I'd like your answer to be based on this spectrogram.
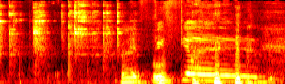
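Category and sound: household object, glasses clinking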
